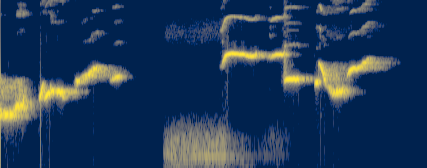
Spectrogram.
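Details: Medan White-rumped shama song in a morning lure for captive birds: sliding rising whistles, a pause with a low buzzy rumble, then high sustained whistles dropping into warbled notes.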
